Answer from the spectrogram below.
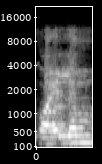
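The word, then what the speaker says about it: coelom: ठीक है, तो सीलम बोलते हैं, कुछ लोग कॉइलम बोलते हैं। ठीक है, आप जैसे प्रोनाउंस करना चाहते हो कर लो।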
